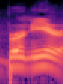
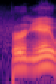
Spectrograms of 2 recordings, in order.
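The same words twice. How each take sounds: First: The name is said with an English pronunciation. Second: The name is said with a French pronunciation. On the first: The speaker calls it right. "Not the French pronunciation, I was told" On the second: The speaker calls it wrong. "excuse me"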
